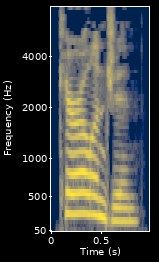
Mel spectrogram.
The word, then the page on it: carolingian: British English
